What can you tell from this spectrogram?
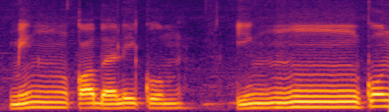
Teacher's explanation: Nun sukunnya itu sudah mulai benar-benar samar banget sampai kedengaran berbunyi Ang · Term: ikhfa abad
